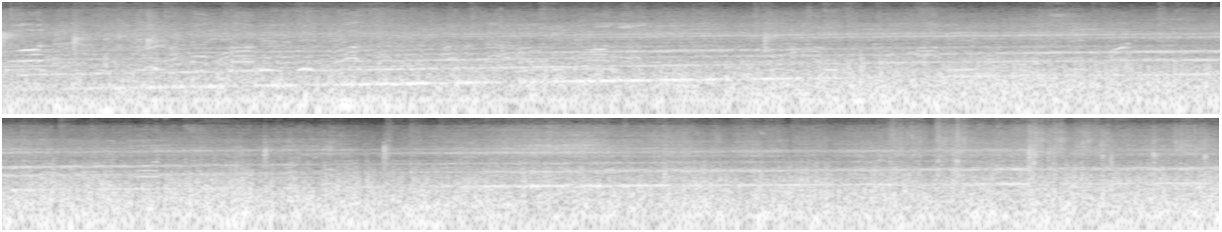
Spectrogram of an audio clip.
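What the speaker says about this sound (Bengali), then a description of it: "এই আমাদের ট্রেন ছেড়ে দিল এখন" A train pulls away from a station and runs on the rails, wheels clattering and steady rumble continuous throughout, with rising tonal whine from the motors as it gathers speed; loud and close, no talk over it.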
